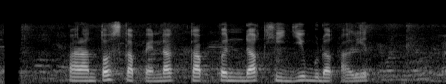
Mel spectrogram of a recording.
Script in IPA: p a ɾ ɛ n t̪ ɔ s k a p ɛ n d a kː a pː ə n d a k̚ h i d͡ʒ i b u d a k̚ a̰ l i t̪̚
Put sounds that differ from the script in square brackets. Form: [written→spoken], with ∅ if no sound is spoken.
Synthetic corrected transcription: p a ɾ [ɛ→a] n t̪ ɔ s k a p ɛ n d a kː a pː ə n d a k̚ h i d͡ʒ i b u d a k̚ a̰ l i t̪̚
